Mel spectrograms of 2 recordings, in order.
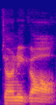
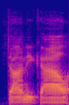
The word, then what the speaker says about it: Donegal: here force looking better donegal sorry i know i'm saying it wrong i'm sorry tony gall my bad donnie gal i know donigal okay thank you thank you donnie gall tony goal my bad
